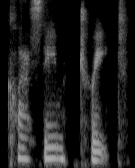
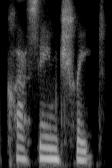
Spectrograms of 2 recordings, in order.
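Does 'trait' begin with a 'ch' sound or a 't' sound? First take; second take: t; ch. First: The 'tr' is said with a clear 't'. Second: The 'tr' is said like 'chr'. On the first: The speaker calls it right. "Pay special attention to that T R" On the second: The speaker calls it wrong. "don't turn it into a chur. It's not"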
